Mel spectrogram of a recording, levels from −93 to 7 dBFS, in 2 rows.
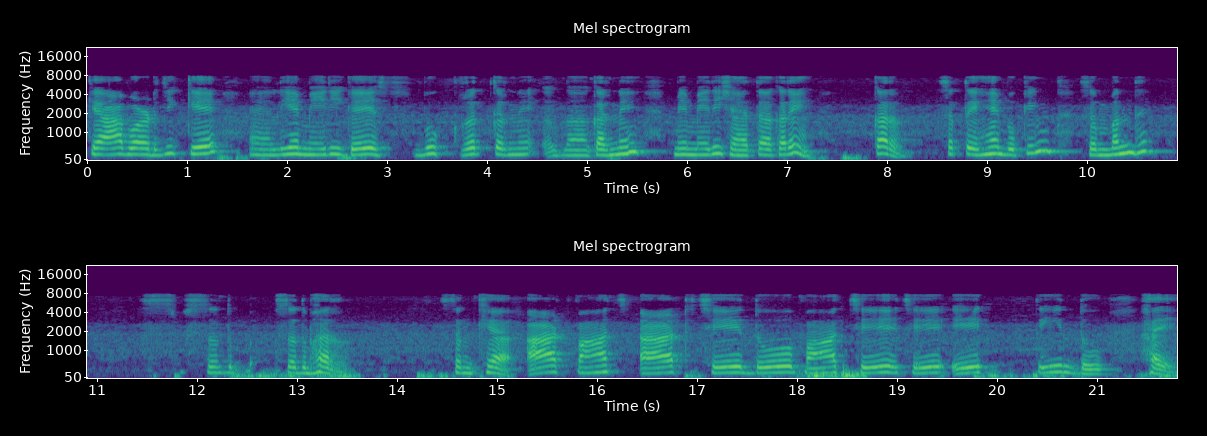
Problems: none marked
